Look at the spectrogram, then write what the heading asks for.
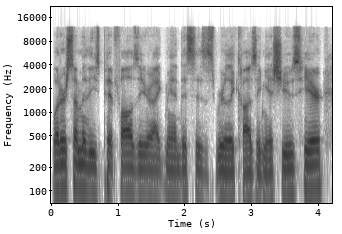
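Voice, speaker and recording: A young man hosting a podcast interview who calls his own voice monotone and talks casually with lots of fillers. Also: sits low, moderate pace, no room sound, studio quality. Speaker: podcast host.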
